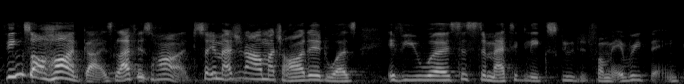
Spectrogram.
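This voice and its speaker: A woman's voice: mid-range voice, lively intonation, moderate pace, fairly bright tone, husky, muffled recording. A woman in her thirties speaking candidly as an artist on a panel, laughing lightly after serious points. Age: 30s. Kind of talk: panel discussion answer.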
